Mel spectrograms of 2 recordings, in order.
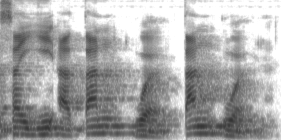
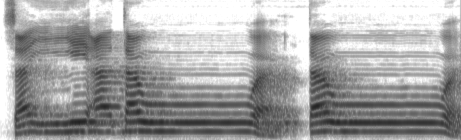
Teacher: huruf wau jadi jangan jangan dibaca sayiatan wa Tan WA atau dimasukkan kepada huruf wau dan jangan lupa disertai dengungan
